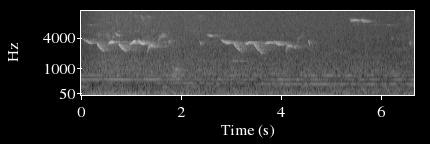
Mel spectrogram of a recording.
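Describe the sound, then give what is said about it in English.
A fox sparrow sings two short, sweet whistly phrases, each lasting about two seconds, over a steady low rumble of outdoor background noise, with a faint high note near the end, in a large urban woodlot in the city of Hamilton, southern Ontario, during spring migration. “This species has a whistly song, usually 2 to 3 seconds long, which can vary depending on the song type and the subspecies.”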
